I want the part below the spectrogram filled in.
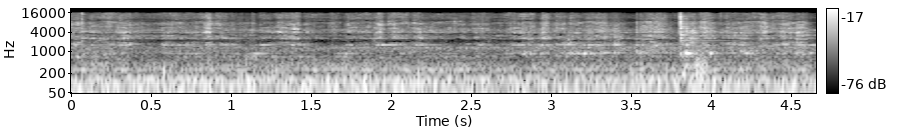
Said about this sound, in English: we're going to let this come to a boil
